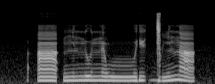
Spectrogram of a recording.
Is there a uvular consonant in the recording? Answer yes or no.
no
